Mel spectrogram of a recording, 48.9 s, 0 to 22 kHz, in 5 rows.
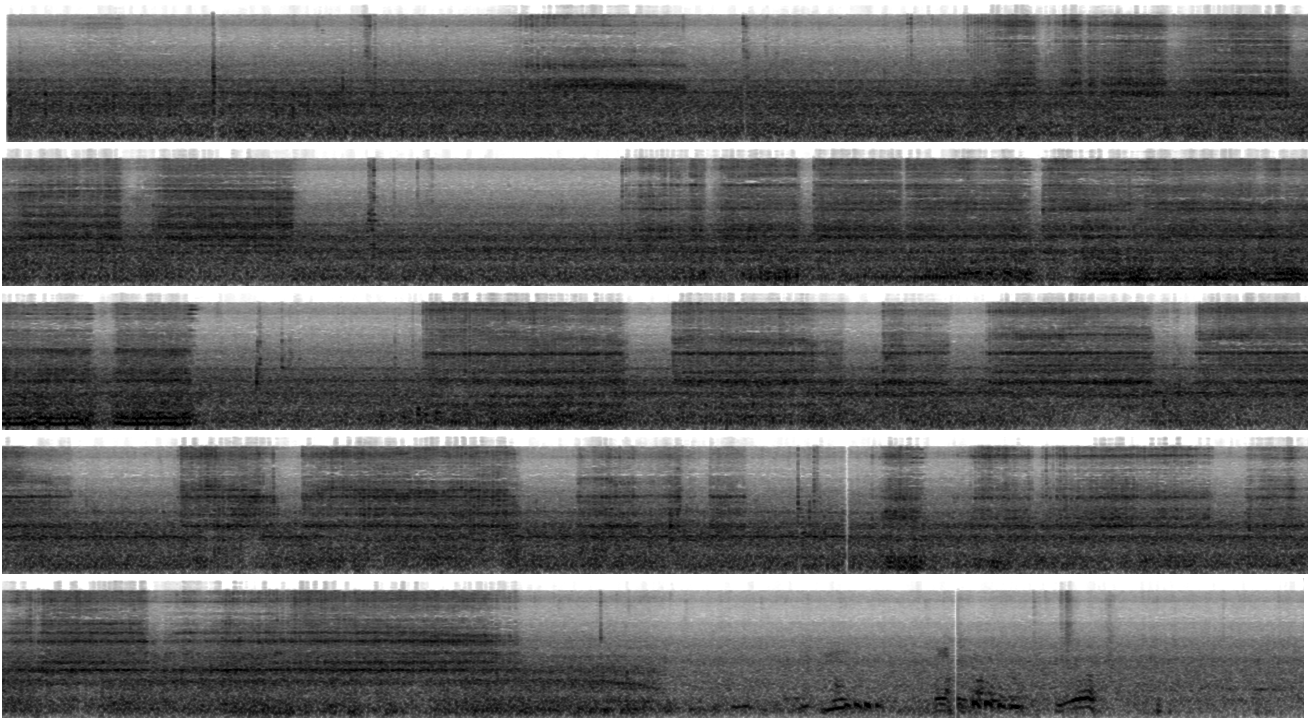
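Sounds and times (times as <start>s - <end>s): tool scraping spinning wood: 3.6s - 5.8s, 6.7s - 44.2s
wood lathe turning: 3.6s - 44.2s.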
